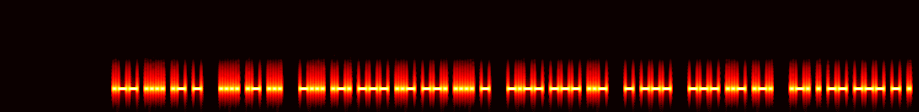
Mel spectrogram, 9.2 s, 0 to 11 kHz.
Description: Morse code, heard as a keyed tone, about 44 wpm, 700 Hz. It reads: WHAT HAS BROUGHT YOU TO OUR REMOTE
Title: Sentences from Top 1500 Words 45wpm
